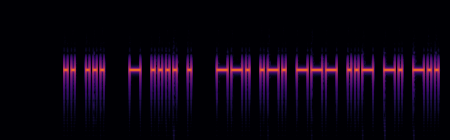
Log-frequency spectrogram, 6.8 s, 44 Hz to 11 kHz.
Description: Morse code, heard as a keyed tone, about 22 wpm, 700 Hz. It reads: IS THE GROUND
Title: Sentences from Top 1000 Words - Review Part 4 - 22wpm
